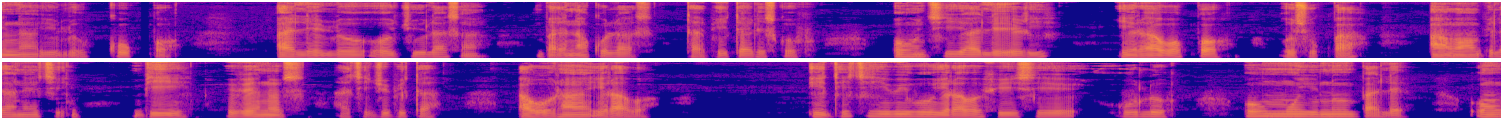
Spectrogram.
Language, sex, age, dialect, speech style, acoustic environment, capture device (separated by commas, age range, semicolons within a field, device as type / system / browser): Yoruba, male, 25-34, Nigeria - Ibadan, relaxed, nature, mobile / Linux / Chrome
